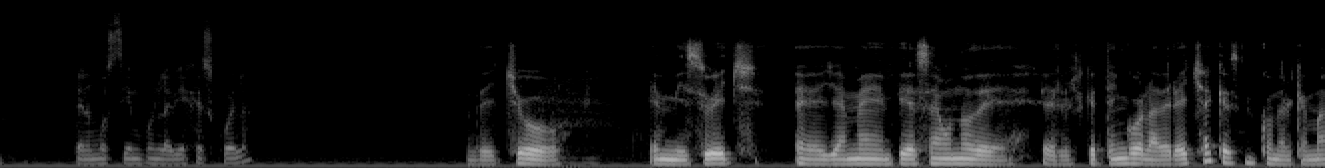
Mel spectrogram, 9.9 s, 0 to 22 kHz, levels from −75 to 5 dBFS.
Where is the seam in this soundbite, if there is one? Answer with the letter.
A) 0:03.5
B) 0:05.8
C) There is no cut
A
